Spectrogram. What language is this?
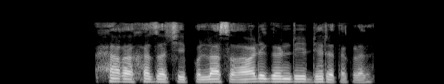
Pashto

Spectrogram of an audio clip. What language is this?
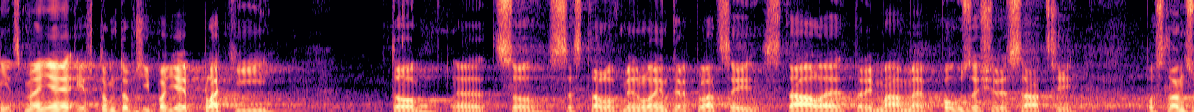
Czech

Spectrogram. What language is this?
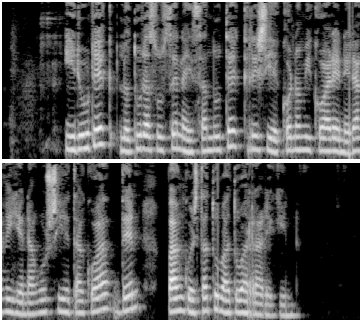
Basque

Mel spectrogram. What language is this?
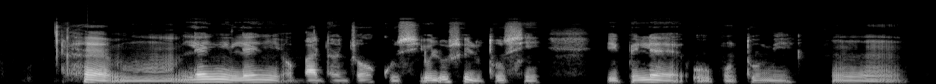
Yoruba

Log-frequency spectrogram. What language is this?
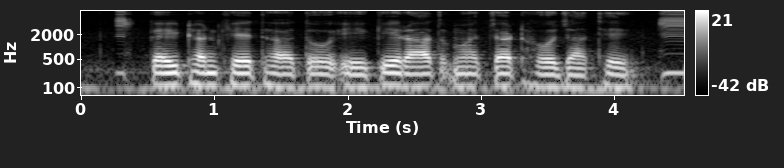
Chhattisgarhi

